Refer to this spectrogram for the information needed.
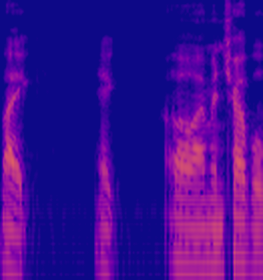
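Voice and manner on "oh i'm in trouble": normal talking voice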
